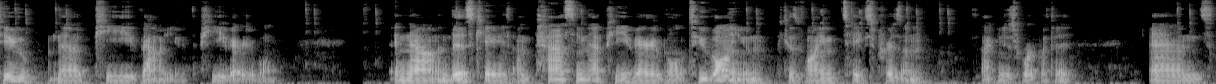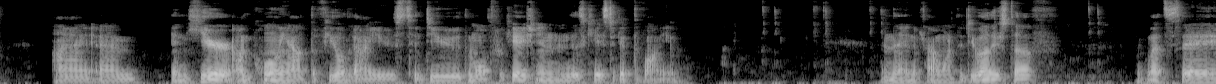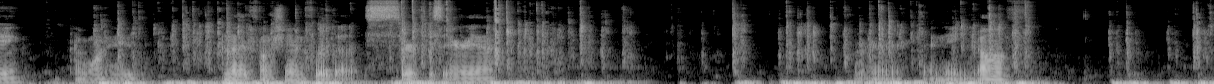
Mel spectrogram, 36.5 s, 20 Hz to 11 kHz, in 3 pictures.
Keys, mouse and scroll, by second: 0.2 click, 0.6 click, 2.8-3.6 typing, 3.0 click, 3.6 click, 4.6 click, 5.7 click, 7.5 click, 7.8-8.6 typing, 8.1 click, 8.5 click, 9.1 click, 9.4 click, 11.7 click, 19.5-20.3 typing, 19.8 click, 20.3 click, 20.9 click, 23.0 click, 25.3-27.2 typing, 25.5 Return, 29.2-30.1 typing, 31.6-34.7 typing, 36.3 Return.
